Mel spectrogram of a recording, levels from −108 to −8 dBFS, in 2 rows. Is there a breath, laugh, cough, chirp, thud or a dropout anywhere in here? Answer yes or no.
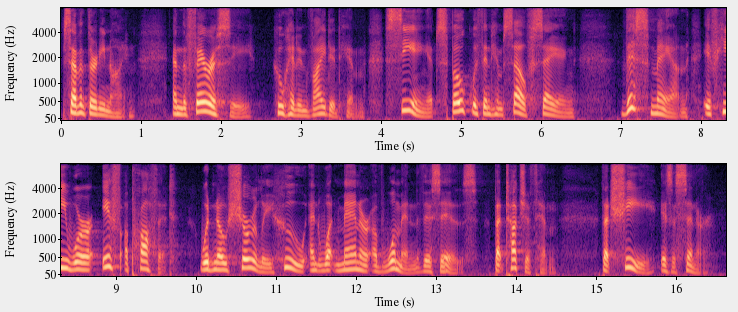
no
